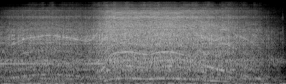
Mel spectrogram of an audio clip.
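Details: Tamiya TT01 E drift RC car, just fitted with two new diffs (front one-way) with Tamiya grease on the gear: smooth whirring spin rising and falling with speed, no clicks, grinding or catching; drivetrain turns freely and healthy.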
